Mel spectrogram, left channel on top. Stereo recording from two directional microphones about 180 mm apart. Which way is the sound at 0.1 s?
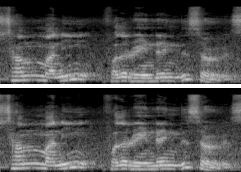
30° right (ahead or behind).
